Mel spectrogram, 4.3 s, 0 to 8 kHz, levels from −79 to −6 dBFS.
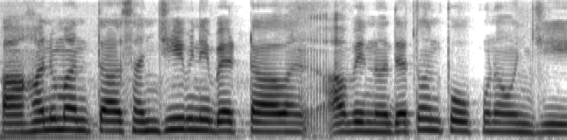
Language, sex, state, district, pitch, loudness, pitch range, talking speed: Tulu, female, Karnataka, Dakshina Kannada, 200 Hz, -14 LUFS, 190-215 Hz, 125 wpm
